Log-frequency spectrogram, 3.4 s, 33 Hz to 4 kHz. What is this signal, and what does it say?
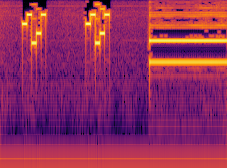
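Five-tone selective call (ZVEI), heard as quick runs of five tones, tones of about 70 ms. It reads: 88255 88255
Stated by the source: ZVEI five-tone call received by SDR, recorded by the Orlamünde fire brigade (Feuerwehr Orlamünde).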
